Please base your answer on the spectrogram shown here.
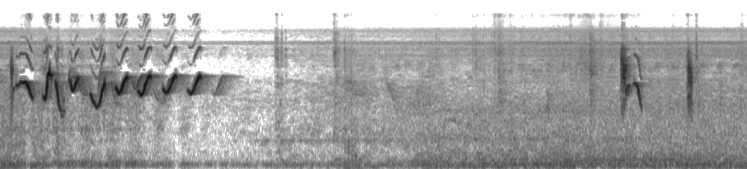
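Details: Lure call of the tailorbird known as sirtu teras, meant to draw birds in and get reluctant singers going: about eight fast zigzag warbled notes over two seconds, a quiet gap with low background hum, then a few sharp isolated chips.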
